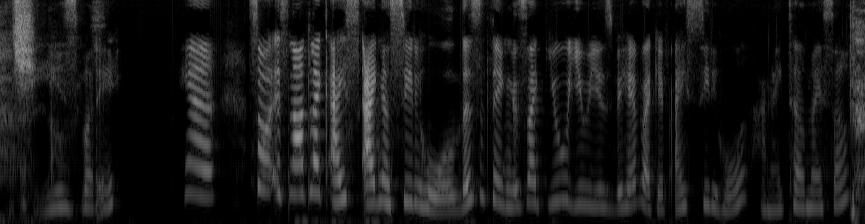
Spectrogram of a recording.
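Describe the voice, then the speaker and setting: In a Guyanese accent, a woman with a high, bright and sharp voice talks at a moderate pace, her pitch swinging very widely and her loudness rising and falling sharply, in a dry, close sound with no echo. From Guyana. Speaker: therapist. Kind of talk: casual podcast conversation.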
